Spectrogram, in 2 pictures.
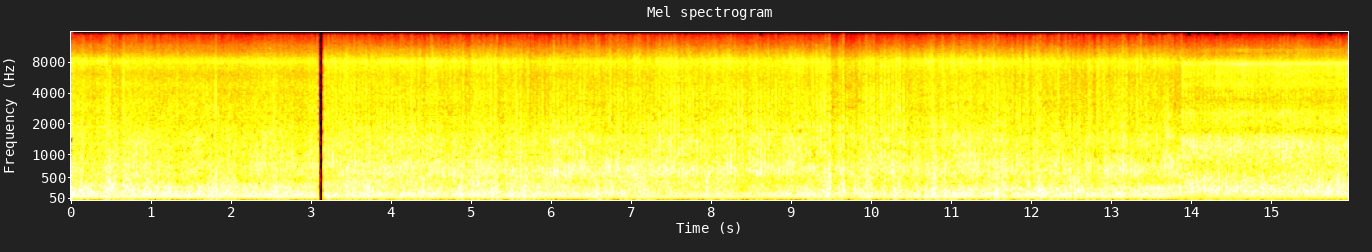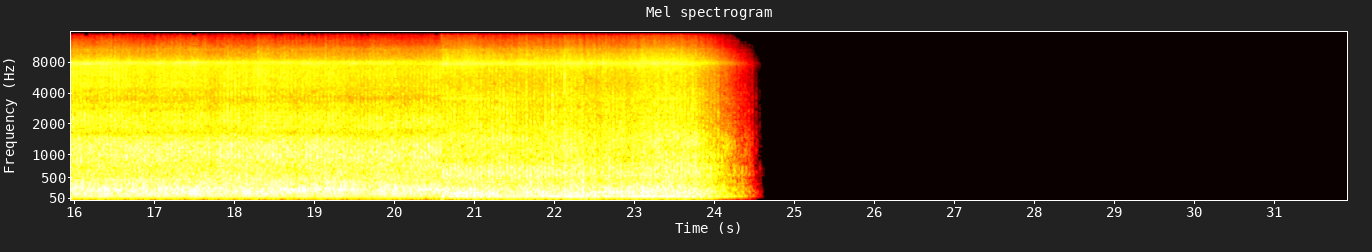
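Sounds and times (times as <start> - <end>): helicopter hovering: 0.0 - 24.6.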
